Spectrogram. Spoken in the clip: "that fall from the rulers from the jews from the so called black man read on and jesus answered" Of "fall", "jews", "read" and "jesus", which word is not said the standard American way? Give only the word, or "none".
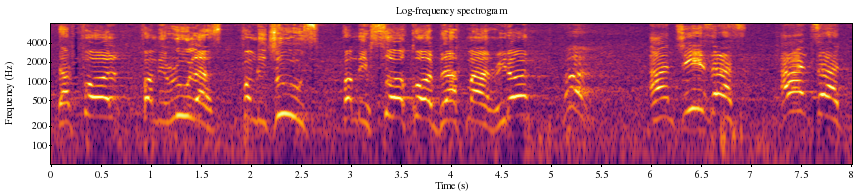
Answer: none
